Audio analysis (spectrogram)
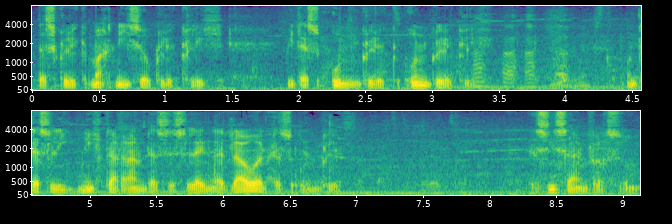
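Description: An actor playing a brooding old man who philosophizes slowly and solemnly in a radio drama. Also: very deep voice, heavily acted. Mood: musing, melancholy. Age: older. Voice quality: gravelly.

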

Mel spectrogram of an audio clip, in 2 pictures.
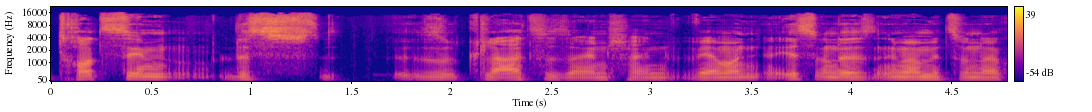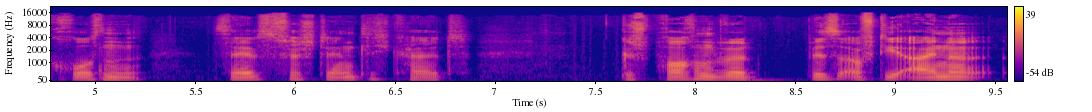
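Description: A man's voice: medium pitch, level tone, measured pace, creaky, darkish tone, dry recording, clean studio sound. A man speaking as an author in an interview, picking his phrasing hesitantly as he explains his work. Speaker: author and playwright. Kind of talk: interview conversation about own work.

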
